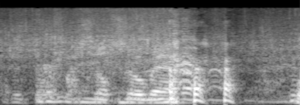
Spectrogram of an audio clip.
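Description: Burger patties sizzling in a frying pan on a gas stove, under a man's voice.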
